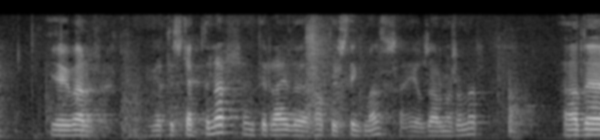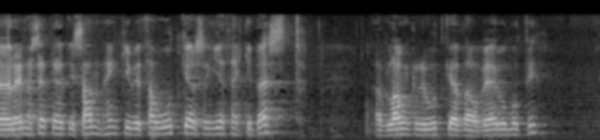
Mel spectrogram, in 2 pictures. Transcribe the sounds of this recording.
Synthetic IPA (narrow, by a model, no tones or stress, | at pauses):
jɛɣvaɾ | nɛt̪ɪ̥scɛm̥t̪ʏnaɾ̥ʏnt̪ɪrraːjðʏhawt̪ɪ̥sθiŋkmansjowlsaɾmasɔnːaɾ̥ | aðrejnasɛht̪ɪθɛht̪aisamɦejɲcɪvɪðθawuːt̪cɛɾsɛmjɛθɛhcɪpɛst̪ | avlawŋkɾɪuːt̪cɛɾðaːwvɛːɣʏmuːt̪ɪ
